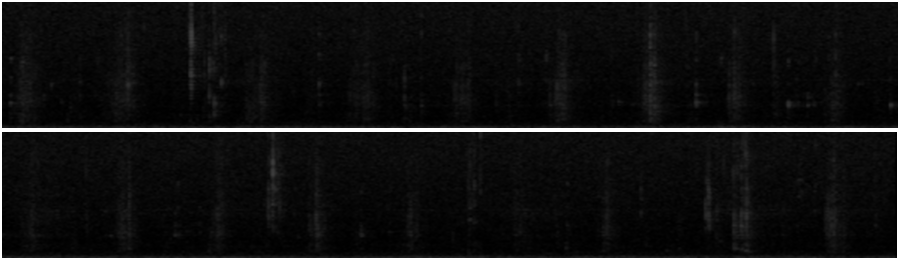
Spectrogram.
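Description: Chewing a mouthful of Kind dark chocolate almond cereal with big almonds, giving steady close crunching and biting bursts over a constant low background hum, with no talk.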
